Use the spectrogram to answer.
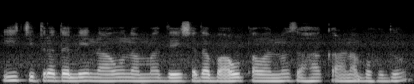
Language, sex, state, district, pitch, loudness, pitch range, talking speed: Kannada, female, Karnataka, Bangalore, 160 Hz, -17 LUFS, 155-165 Hz, 115 wpm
